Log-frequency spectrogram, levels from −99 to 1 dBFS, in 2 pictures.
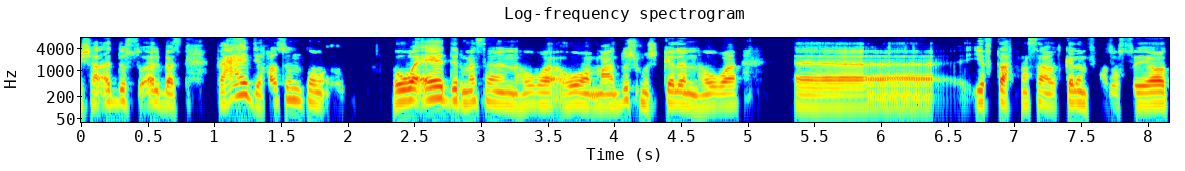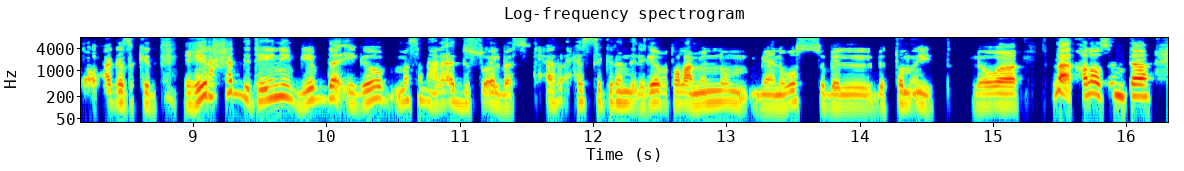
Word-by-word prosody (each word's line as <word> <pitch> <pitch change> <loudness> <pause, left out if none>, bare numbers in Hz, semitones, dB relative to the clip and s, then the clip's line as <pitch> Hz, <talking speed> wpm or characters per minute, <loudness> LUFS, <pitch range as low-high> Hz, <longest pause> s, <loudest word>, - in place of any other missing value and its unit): مش - - 0
علي - - -1
قدّ - - -5
السؤال - - -1
بس. - - -1 0.3
فعادي 235 - +2
خلاص 175 - -3
أنت 165 -3 -5 0.7
هو 155 +3 +7
قادر 170 -3 +5
مثلًا 140 -4 -2
هو 130 +1 -1
هو 130 +1 0
ما 115 -1 -1
عندوش 140 +6 -4
مشكلة 135 +1 0
إن 120 -4 -3
هو 120 +2 0 0.4
آآ، 110 - -1 0.3
يفتح - - +2
مثلًا - - 0
أو 120 - -1
يتكلم 140 +3 -2
في - - -16
خصوصيات 130 +1 +2
أو - - -4
حاجة 145 -1 +1
زي 130 - +1
كده. 130 -5 -5 0.2
غير 130 - +4
حد 230 -4 -2
تاني 185 +6 0
بيبدأ 170 +5 -1
يجاوب 145 +8 -1
مثلًا 150 -1 -5
على 130 +3 -3
قدّ 140 -1 -2
السؤال 130 - -1
بس، - - -4
أح - - -3
أحس 145 0 +6
كده 140 0 -5
إن 135 - -4
الإجابة 140 -1 0
طالعة 130 -1 +2
منه 140 +3 -3 0.3
يعني 115 -1 -2
بُص 145 0 0
بال 115 -1 -4
بالتنقيط، 130 -4 -5 0.3
اللي 120 - -4
هو 125 0 +5 0.3
لأ - - +9
خلاص 230 +1 +4
أنت 210 -1 +7
135 Hz, 200 wpm, -24 LUFS, 120-155 Hz, 0.7 s, لأ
